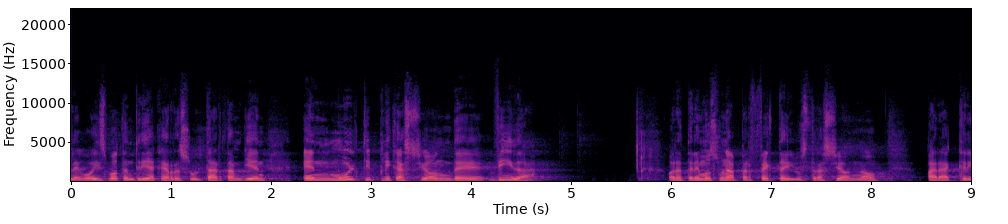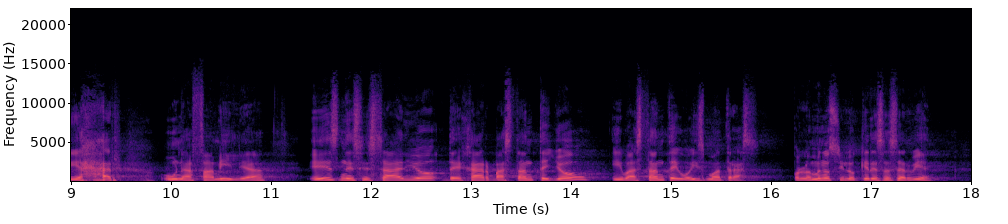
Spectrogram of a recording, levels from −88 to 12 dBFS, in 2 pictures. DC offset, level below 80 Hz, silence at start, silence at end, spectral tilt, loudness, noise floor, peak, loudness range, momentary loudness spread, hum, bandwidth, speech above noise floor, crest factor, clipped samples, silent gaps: under 0.1%; -78 dBFS; 0 s; 0.35 s; -5.5 dB/octave; -30 LUFS; -75 dBFS; -12 dBFS; 2 LU; 9 LU; none; 13.5 kHz; 45 dB; 18 dB; under 0.1%; none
